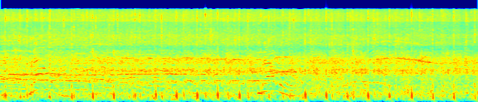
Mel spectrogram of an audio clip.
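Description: Audience applauding and cheering, steady clapping throughout with voices calling out over it.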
